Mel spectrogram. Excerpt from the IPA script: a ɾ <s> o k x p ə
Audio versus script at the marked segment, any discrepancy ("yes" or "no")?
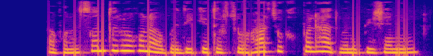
yes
